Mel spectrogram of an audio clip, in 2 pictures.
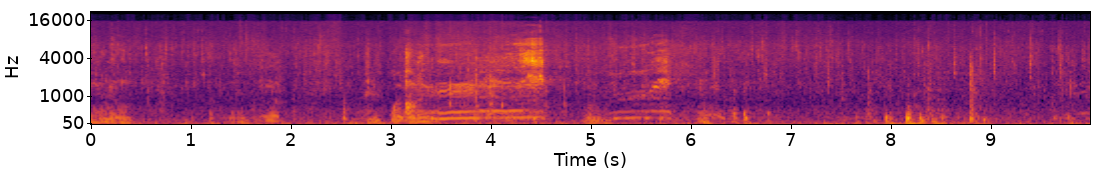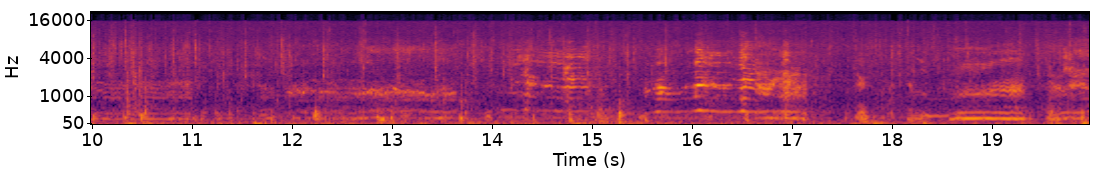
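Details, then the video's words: Wild boars at night at a forest feeding site; low, harmonic grunting squeals in bursts near the start and again mid-clip and near the end, with rustling and scattered clicks between them. "Что делают кабаны ночью?"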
